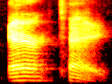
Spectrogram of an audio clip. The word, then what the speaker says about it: arete: Arete. It's spelled Arete. And it's a Greek word.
